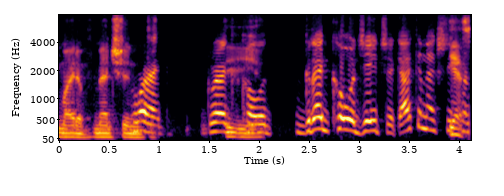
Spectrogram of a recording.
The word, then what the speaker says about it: Kołodziejczyk: I think he might have mentioned Greg Greg Kołodziejczyk. I can actually Yes.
